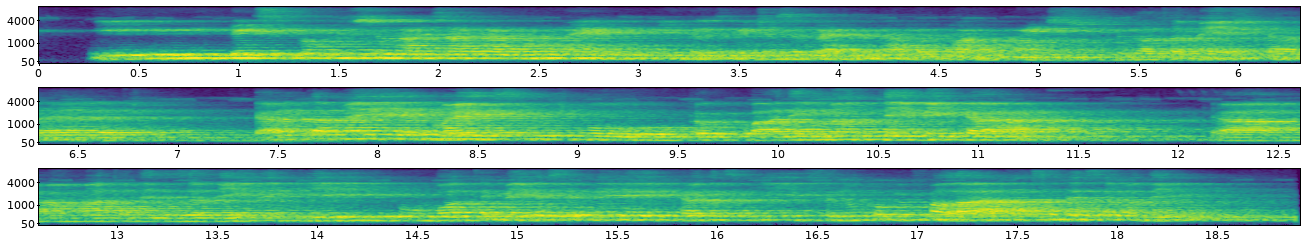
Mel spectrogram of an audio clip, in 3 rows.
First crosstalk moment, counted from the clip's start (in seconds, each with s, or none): none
